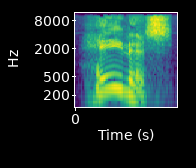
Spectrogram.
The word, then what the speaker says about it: heinous: heinous betrayal of John Cena. – Heinous. Rhymes with anus.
